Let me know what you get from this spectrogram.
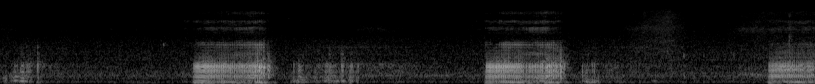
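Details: Stray old dog sleeping off a sausage meal on a heated studio floor in Sheregesh; three loud, rasping, throaty snores about three seconds apart, each lasting under a second, separated by quiet indoor hush.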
